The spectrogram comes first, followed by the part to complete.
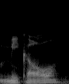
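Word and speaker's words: Mecole: heard it pronounced a thousand different ways so mikole okay the Georgia pronunciation guide yes because there's not a Chiefs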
